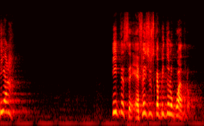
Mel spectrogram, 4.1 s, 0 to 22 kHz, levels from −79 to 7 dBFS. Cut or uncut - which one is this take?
uncut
